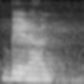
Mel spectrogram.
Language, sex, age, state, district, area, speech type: Bengali, female, 18-30, West Bengal, Purulia, urban, read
